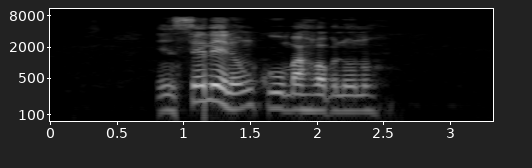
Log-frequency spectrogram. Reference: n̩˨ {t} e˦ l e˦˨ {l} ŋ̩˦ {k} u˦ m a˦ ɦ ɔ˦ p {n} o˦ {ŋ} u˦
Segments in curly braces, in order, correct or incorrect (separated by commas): incorrect, correct, correct, correct, incorrect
